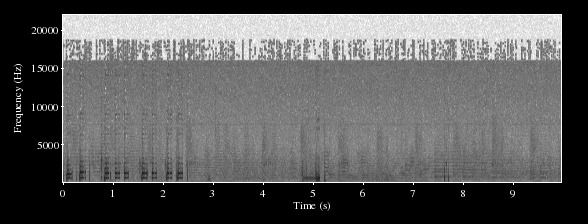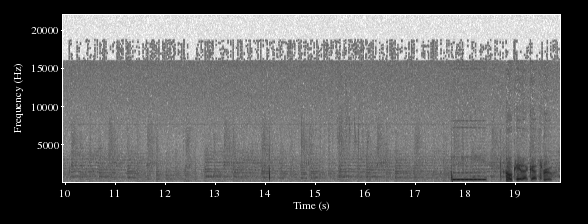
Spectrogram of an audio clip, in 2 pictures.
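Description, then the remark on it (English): Telephone keypad dialing tones as the Sprint carrier access code and then a phone number are dialed: a quick burst of short two-pitched beeps at the start, a few scattered single beeps later, and a longer steady tone near the end, all fairly loud over a faint hum. “That's the carrier access code for Sprint, and then we're going to call the same number.”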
